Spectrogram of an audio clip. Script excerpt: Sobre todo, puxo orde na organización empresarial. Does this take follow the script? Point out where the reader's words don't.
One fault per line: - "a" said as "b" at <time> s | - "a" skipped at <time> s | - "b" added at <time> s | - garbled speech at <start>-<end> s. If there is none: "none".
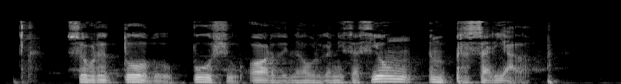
none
